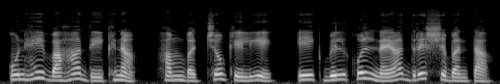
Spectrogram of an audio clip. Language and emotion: Hindi, neutral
